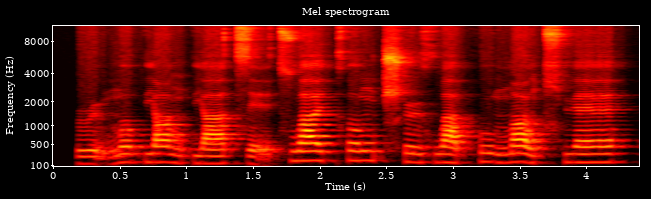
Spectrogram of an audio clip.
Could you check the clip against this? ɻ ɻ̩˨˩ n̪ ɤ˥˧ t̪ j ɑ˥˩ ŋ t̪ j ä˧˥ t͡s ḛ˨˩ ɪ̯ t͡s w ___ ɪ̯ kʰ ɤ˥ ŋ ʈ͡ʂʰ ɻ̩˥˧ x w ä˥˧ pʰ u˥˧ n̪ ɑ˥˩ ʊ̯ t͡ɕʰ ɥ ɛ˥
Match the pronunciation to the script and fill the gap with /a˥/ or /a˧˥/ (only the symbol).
a˥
